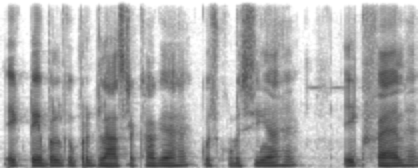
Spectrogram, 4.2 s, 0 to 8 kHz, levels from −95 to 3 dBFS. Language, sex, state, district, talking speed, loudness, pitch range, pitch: Hindi, male, Bihar, West Champaran, 200 wpm, -19 LUFS, 125-135 Hz, 130 Hz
